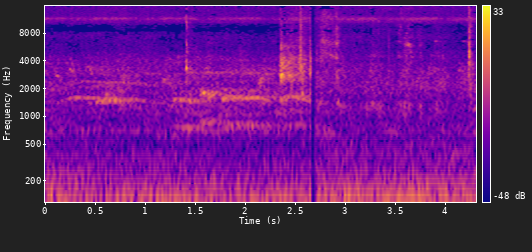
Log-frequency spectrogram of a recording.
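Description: A bird calls a few short, level-pitched notes in the first two and a half seconds, over a steady low rumble. A few sharp clicks of a spoon against dishes come in between.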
